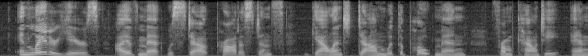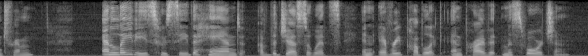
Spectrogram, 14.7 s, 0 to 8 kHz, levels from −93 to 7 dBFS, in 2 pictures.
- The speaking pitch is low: No, high, 190 Hz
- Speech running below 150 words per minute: Yes, slow, 135 wpm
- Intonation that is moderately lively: Yes, average, 3.5 semitones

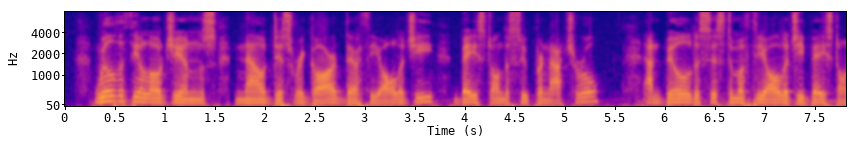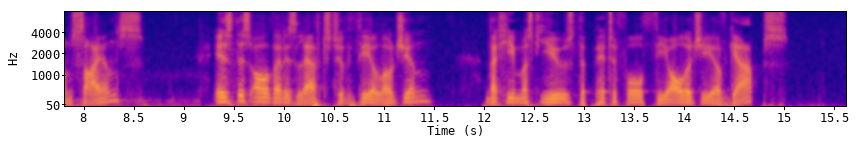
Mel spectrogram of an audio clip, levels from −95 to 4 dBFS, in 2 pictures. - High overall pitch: No, low, 115 Hz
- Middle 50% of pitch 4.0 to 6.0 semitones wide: No, average, 3.2 semitones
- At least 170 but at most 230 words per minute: No, average, 150 wpm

